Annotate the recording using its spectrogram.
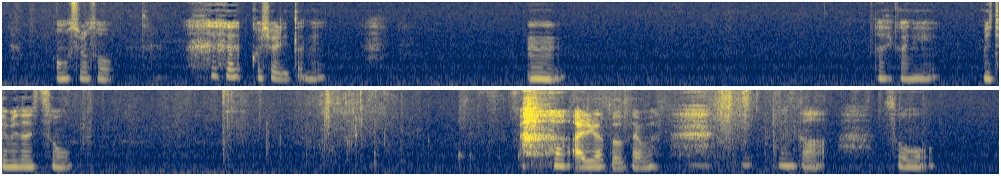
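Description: A young woman talks casually and close to a phone microphone, in short bursts with pauses.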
